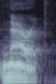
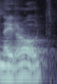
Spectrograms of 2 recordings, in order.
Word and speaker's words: Narrett: Narrett. It looked like it should have been pronounced Narot. Maybe it was at some point, Narot.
